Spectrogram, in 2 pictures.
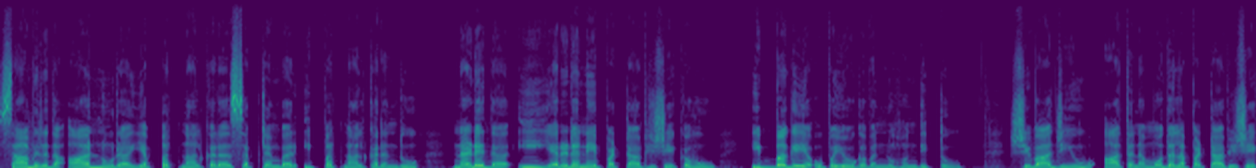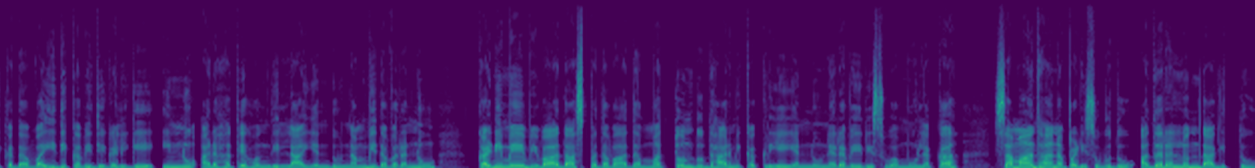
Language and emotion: Kannada, neutral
